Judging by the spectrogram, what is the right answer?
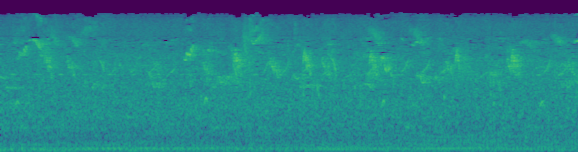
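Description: Small birds chirping: many short, high chirps that fall in pitch, several a second, over a steady low rumble.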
